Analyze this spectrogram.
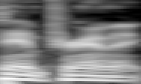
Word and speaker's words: Hamtramck: How do you really pronounce it? Well, it's Hamtramck.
